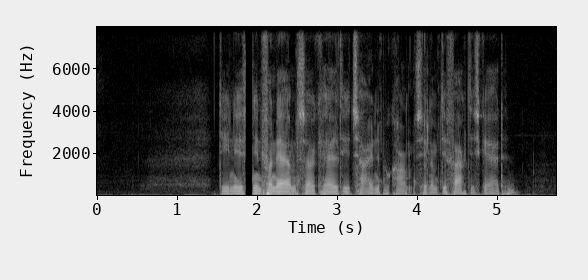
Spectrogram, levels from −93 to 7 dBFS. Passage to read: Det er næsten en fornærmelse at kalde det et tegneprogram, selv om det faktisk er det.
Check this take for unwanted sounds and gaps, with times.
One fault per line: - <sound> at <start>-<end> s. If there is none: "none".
- dropout at 1.8-1.9 s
